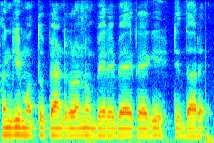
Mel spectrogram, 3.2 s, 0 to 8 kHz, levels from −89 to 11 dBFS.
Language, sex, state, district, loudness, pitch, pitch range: Kannada, male, Karnataka, Koppal, -15 LUFS, 105 Hz, 100-110 Hz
